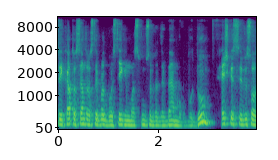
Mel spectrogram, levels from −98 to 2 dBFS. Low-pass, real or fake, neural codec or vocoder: 9.9 kHz; fake; vocoder, 24 kHz, 100 mel bands, Vocos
